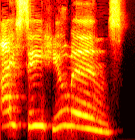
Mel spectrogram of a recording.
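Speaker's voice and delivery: put-on high, excited little-kid voice, about seven years old. Retelling a boy spotting a boat through a telescope: imitating Zachary's excited exclaim. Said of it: "he exclaims in his little seven-year-old voice".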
